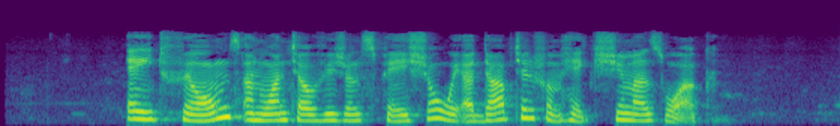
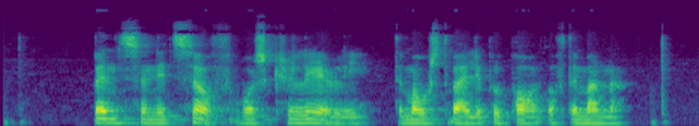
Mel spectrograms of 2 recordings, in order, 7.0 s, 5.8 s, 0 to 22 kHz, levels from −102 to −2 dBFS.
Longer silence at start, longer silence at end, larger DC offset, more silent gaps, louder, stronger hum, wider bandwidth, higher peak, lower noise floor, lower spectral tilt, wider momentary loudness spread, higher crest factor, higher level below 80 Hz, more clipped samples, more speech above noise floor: first, 1.05 s vs 0.8 s; first, 1.2 s vs 0.65 s; neither; neither; first, -17 LUFS vs -22 LUFS; neither; second, 7.8 kHz vs 9.4 kHz; about the same, -2 dBFS vs -2 dBFS; second, -66 dBFS vs -75 dBFS; about the same, -5 dB/octave vs -4.5 dB/octave; second, 8 LU vs 14 LU; about the same, 16 dB vs 20 dB; first, -60 dBFS vs -68 dBFS; neither; second, 49 dB vs 54 dB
